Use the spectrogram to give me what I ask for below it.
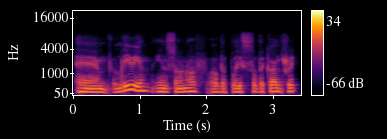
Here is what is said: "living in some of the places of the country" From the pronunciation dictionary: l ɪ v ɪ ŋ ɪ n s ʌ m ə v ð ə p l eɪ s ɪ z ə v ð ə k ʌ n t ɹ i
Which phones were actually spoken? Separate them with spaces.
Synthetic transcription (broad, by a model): l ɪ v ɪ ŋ ɪ n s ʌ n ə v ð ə p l eɪ s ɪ s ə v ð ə k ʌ n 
